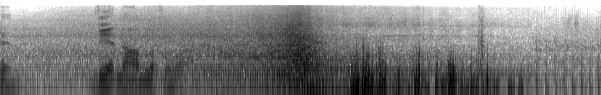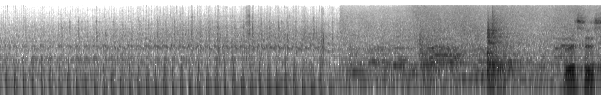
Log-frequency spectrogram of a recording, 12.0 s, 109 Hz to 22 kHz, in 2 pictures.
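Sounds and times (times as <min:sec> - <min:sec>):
motorcycle engine idling: 0:03.5 - 0:09.4.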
